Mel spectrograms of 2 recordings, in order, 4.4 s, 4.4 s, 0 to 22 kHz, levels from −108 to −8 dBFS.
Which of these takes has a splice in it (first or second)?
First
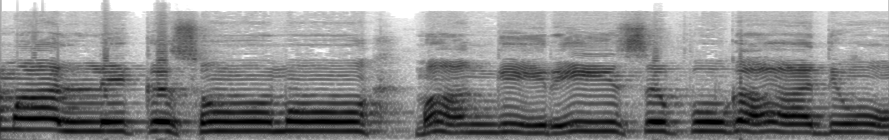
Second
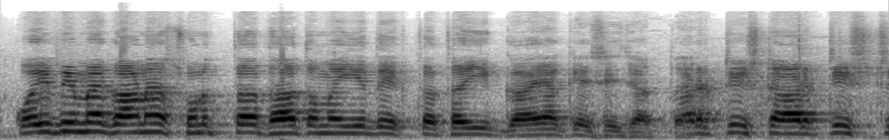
second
